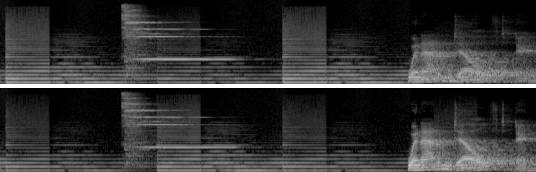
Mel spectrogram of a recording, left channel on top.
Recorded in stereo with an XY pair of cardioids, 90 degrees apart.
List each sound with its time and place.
1.2 s a bell: 10° left, 3 m
4.1 s a man speaking: 50° right, 1.1 m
